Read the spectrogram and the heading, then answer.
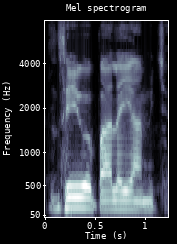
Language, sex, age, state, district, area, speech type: Sanskrit, male, 18-30, Karnataka, Bagalkot, rural, spontaneous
